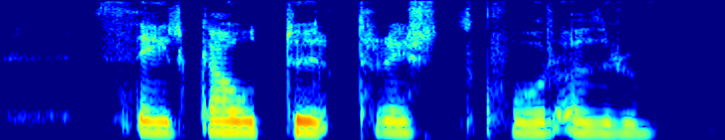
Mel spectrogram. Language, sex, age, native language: Icelandic, male, 10, Icelandic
